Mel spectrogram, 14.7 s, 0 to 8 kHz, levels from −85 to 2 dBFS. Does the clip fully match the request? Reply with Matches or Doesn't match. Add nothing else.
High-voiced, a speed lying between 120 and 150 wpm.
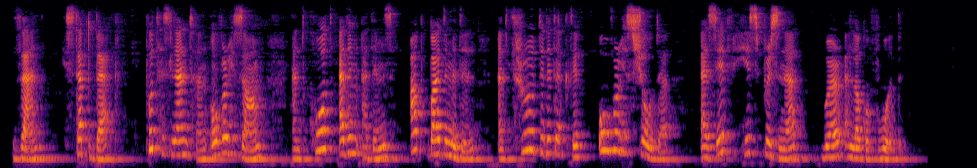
Matches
